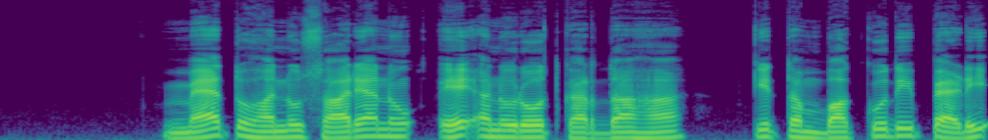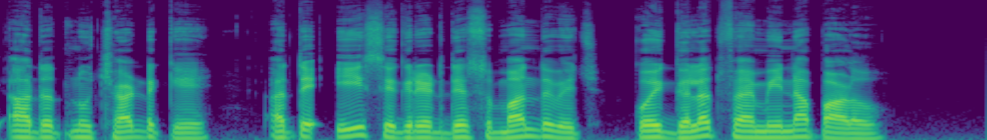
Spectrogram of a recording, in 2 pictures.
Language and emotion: Punjabi, neutral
